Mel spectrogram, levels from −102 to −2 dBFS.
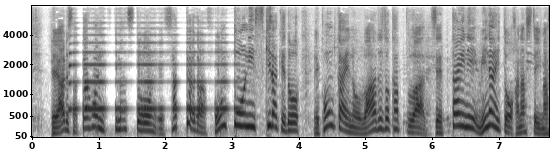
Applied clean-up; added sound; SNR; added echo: neural mask model RNNoise.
